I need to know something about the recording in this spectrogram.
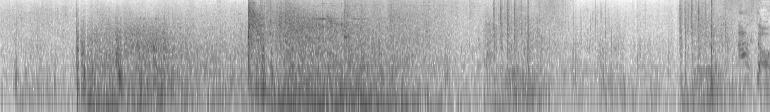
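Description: A tank engine rumbles deeply nearby.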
